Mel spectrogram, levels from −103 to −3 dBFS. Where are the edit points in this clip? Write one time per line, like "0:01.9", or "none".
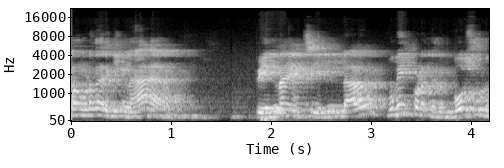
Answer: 0:01.5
